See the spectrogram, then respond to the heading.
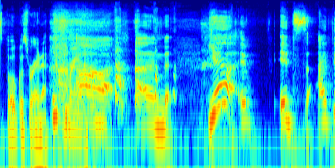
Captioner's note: laughs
